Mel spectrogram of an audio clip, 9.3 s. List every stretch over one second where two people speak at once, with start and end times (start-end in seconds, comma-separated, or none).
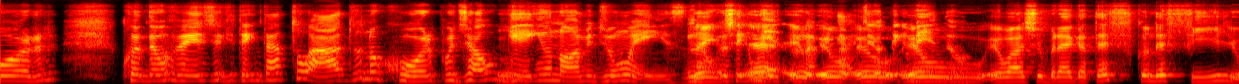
5.2-7.3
